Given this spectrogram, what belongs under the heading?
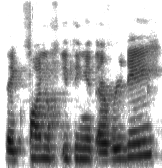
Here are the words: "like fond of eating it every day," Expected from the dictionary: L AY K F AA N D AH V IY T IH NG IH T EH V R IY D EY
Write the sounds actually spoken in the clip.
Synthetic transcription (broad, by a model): L AY K F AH N AH V IY T IH NG IH T EH V R IY D EY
